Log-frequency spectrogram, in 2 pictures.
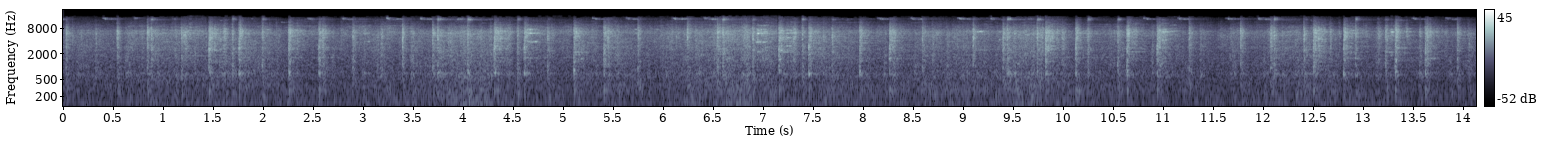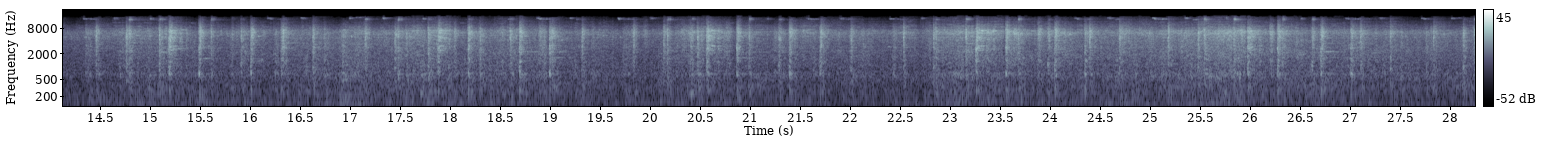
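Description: Freight train wagons rolling past close by, their steel wheels clacking over the rail joints in a steady, continuous clatter over a rumbling hiss.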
